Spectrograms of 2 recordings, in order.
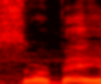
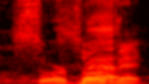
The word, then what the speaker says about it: sorbet: If you didn't have that silent T pronunciation at the end of sorbet, if it was sorbet, you could say it's a sure bet to get a sorbet at Arcata Scoop.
